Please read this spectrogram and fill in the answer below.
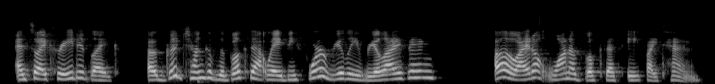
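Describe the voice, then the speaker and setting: At a moderate pace, a woman speaks with a normal speaking voice. Her pitch is fairly high and her intonation lively. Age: 30s. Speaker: illustrator and author. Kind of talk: casual interview.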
